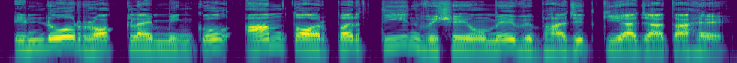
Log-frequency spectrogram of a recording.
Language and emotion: Hindi, neutral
